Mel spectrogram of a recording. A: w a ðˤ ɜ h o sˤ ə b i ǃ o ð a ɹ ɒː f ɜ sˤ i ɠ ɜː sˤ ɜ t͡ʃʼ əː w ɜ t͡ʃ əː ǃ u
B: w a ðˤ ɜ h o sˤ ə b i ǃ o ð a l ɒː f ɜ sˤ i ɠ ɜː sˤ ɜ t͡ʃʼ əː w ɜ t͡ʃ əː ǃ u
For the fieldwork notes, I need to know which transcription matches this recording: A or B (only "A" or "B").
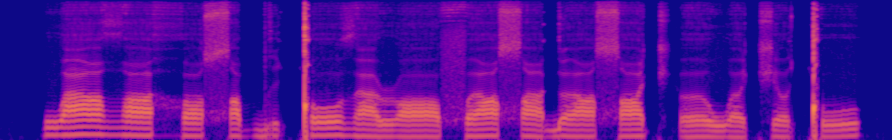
A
